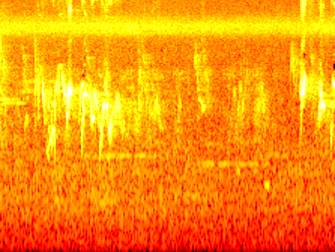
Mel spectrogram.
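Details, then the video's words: Red-whiskered bulbul, a 'ché' style singer used to trap wild birds: a brief run of bright, slurred, warbling notes, a pause, then a few more sharp phrases over a constant thin high whine. "Bẫy chào màoché như con hâm"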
